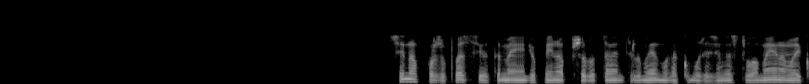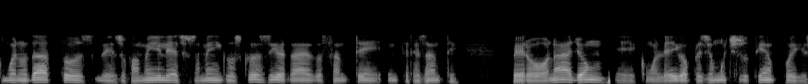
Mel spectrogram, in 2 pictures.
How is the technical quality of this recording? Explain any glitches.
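The speech is carried as G.711 telephone audio, so nothing above 4 kHz comes through, and there are two brief glitches. At 5.18 to 5.24 s and again at 13.26 to 13.32 s, a 60 ms robotic stutter buzzes at about 50 Hz. This is packet loss with last packet repeated: the receiver kept replaying the last packet it had, a gap that fits three lost 20 ms packets.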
